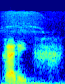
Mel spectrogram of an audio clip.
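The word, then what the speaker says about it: petit: example I was part of a a civilians Petty trial it's spelled p TI T it's pronounced Petty civilians Petty trial at AA Church in Harlem and they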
